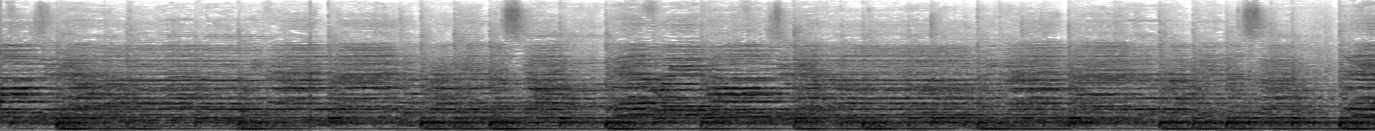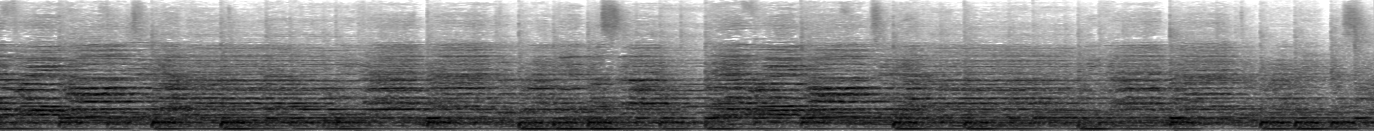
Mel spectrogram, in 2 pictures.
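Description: Choral music: a choir singing over accompaniment with a low bass line.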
